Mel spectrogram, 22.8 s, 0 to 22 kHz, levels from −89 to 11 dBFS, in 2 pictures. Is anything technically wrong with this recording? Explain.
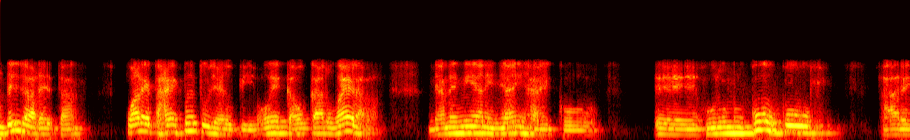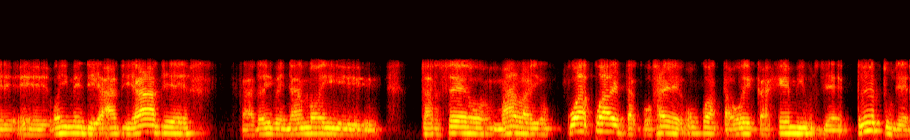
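Yes. Opus voice compression throughout: the SILK coder has narrowed the band, leaving nothing above 4.3 kHz and a coarse excitation, which fits a very low bitrate near 6 kbps. The speech sounds heavily muffled, hoarse and slightly robotic.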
